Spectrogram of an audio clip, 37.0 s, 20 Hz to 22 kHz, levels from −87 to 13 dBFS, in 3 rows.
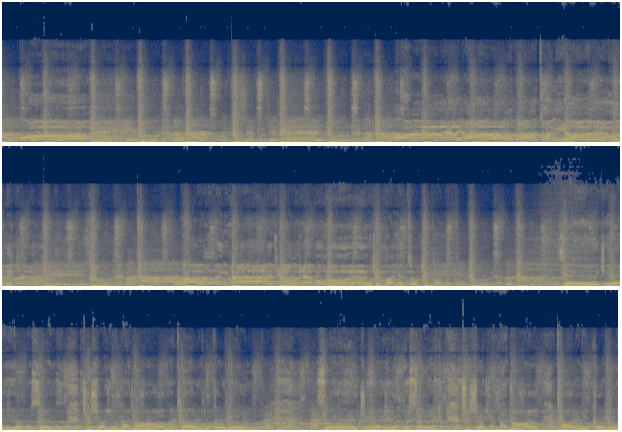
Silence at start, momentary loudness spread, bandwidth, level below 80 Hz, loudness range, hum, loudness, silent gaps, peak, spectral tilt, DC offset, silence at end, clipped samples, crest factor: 0 s; 5 LU; over 20 kHz; -18 dBFS; 3 LU; none; -14 LUFS; none; 0 dBFS; -4 dB/octave; under 0.1%; 0 s; under 0.1%; 14 dB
